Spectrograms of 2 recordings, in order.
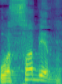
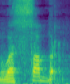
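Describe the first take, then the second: First: A short i vowel follows the b. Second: The b runs straight into the r. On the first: This is the better-known reading. "dibacakan dengan kasrahkan ba' pada asyhar" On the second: This is a rare dialect reading. "Dengan dibaca sukun"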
